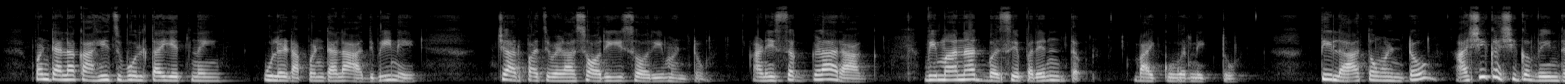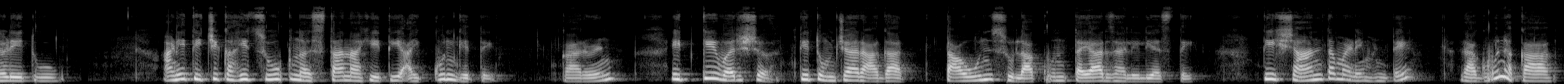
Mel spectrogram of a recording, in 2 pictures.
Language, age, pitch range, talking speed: Marathi, 50-69, 165-225 Hz, 100 wpm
